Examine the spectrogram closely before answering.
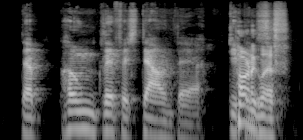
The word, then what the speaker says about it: Poneglyph: Poneglyph. You said it right the first time you said it.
